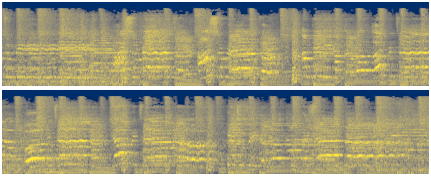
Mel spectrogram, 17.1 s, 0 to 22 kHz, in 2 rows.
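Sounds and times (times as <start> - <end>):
live band playing: 0.0 - 17.0
woman singing lead: 0.0 - 17.0.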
